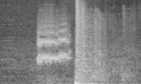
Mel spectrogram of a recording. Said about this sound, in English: you just crashed into my Mazda Demio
